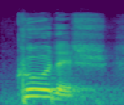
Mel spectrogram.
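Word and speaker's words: קֹדֶשׁ: ce mot de vocabulaire que l'accent est sûre la première syllabe et non pas sur la deuxième kodesh pourquoi parce qu'en fait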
